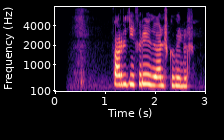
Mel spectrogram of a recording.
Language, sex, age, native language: Icelandic, male, 9, Icelandic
